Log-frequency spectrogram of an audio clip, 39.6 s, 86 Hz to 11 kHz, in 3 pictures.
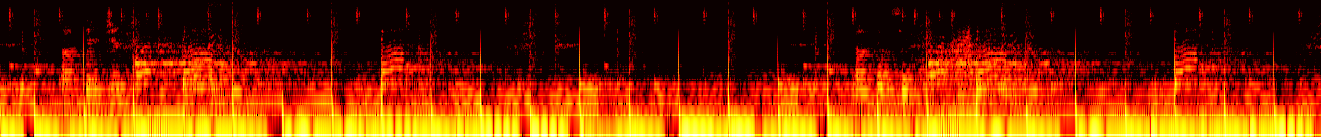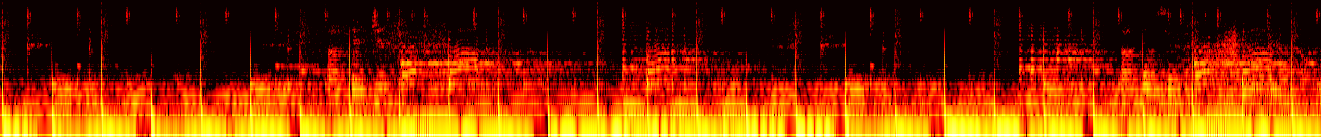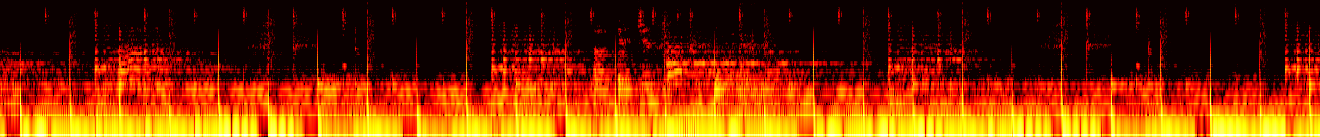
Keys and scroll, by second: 0.5 Delete, 2.3 Delete, 3.8 space, 4.2 space, 5.0 space, 5.4 space, 7.5 space, 8.2 space, 9.8 Delete, 10.9 Delete, 12.1 Delete, 13.4 Delete, 14.4 Delete, 15.2 space, 16.6 Delete, 17.6 ctrl+BackSpace, 19.6 space, 22.7 space, 24.0 Delete, 25.0 Delete, 25.8 Delete, 26.9 space, 28.5 Delete, 29.5 Delete, 30.2 Delete, 31.5 v, 35.6 space, 36.8 space, 37.9 space, 38.4 space.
